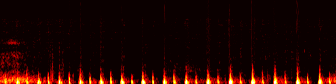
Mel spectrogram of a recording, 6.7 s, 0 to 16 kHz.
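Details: Fast female nervous heartbeat: rapid, regular paired thumps at about 135 beats a minute, with faint breathing noise at the start; tachycardia.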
